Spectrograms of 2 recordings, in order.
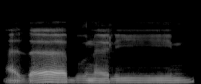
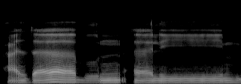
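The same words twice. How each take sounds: First: The hamza drops and the sounds run together. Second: The hamza is pronounced fully with a glottal catch. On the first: "Nakal dulu" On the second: "Kemudian tahqiq"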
